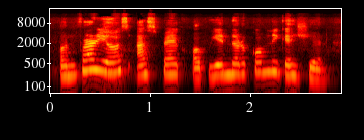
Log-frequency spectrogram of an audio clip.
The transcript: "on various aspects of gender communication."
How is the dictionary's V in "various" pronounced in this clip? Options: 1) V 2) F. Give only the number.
2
